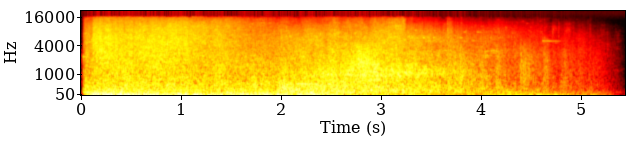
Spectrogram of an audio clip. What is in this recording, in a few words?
explosion big; gfuel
